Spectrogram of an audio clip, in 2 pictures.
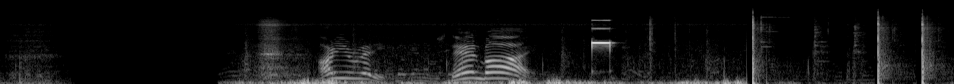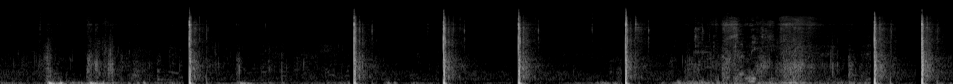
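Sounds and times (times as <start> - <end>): shot timer beep: 5.9 - 6.2
pistol shots: 14.0 - 15.1.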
